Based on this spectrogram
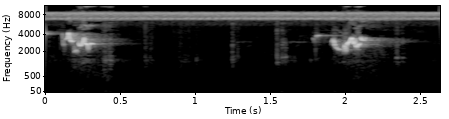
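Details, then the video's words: Two brief, sharp warbled chirps from a young bulbul at a trapping site, nearly two seconds apart, with faint ticks between them and a steady shrill whine underneath. "memikat burung cucak ranting muda mantap"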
